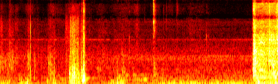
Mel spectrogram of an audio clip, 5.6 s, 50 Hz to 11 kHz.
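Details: 60kW Kohler REOZJ generator on a mobile MRI/X-ray 18-wheeler; control board failed (no crank, relays just click), so fuel solenoid wired in and starter jumped. Quiet clicks and knocks, catches at about five seconds, settles into steady loud run; normal start.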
